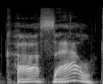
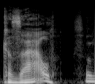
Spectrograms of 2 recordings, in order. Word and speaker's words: Cazale: Jeg måtte google hvordan man uttaler det navnet. Ja. Men det altså Cazale. – Cazale. Så det, jeg har alltid sagt Cazales, eller Cazale. – Ja, for det en E på sluttene.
